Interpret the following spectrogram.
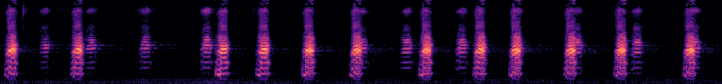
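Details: Endangered boreal digging frogs calling in the city: a steady chorus of short, harsh, nasal croaks, loud ones roughly every second with fainter answering croaks slotted between them, about fifteen strong calls in all over a quiet background.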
